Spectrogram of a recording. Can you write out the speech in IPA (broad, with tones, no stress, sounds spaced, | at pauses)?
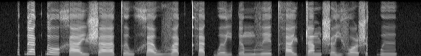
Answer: ɗ a˦˥ k̚ ɗ ɔ˧ x aː˨˩ j ʂ aː˨˩˦ t̪ ə˨˩˨ w x a˨˩˨ w v a˨˩ k̚ t̪ʰ a˨˩ k̚ w ə˨˩˨ j ɗ ə˨˩ m v e˧˥ t̪ʰ a˨˩ j ʈ a˧ m ʂ ə˨˩˦ j v ɔ˨˩˦ ʂ ə˦˥ k̚ w ɨ˧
